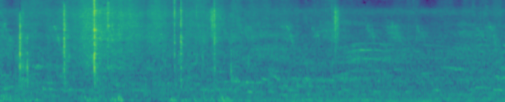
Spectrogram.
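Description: A few light metallic clicks of open-end spanners on the Honda Africa Twin's swingarm chain-adjuster nuts, bunched in the first three seconds, as the adjuster is held still and its locknut snugged gently after tensioning the chain.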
